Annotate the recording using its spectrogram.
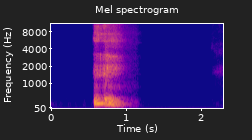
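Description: A man coughs once, clearing his throat: a single short, harsh burst about half a second in.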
